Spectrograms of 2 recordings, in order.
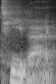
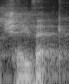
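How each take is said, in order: First: It is said as it looks, like 'teabag'. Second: It is said with a 'ch' sound, like 'chevek'. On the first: The speaker calls it wrong. "looks as though it's pronounced teabag" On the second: The speaker calls it right. "it's actually pronounced chevek"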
